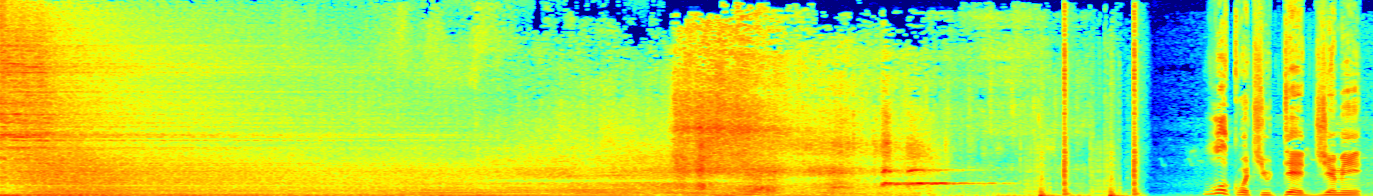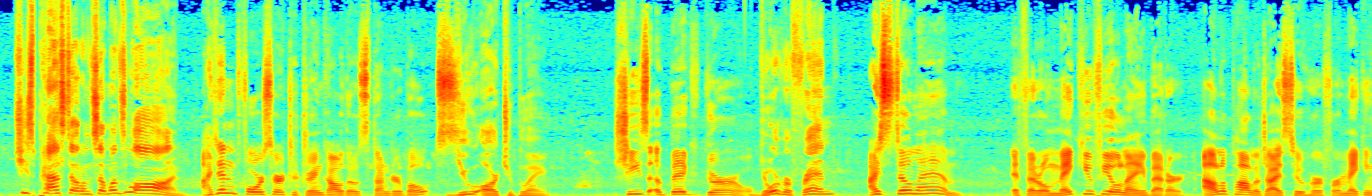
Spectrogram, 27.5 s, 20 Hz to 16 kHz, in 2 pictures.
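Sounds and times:
car engine rumbling while pulling over at a bus stop: 0.1s - 11.3s
sharp clicks and thuds: 10.2s - 11.5s
speech: 12.3s - 19.3s, 19.9s - 27.4s.

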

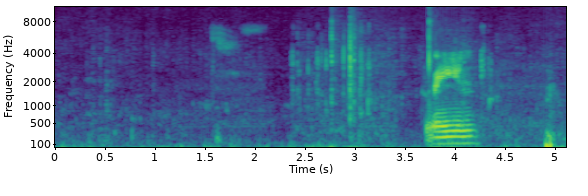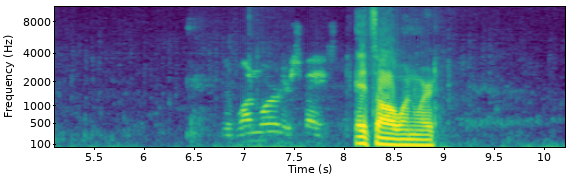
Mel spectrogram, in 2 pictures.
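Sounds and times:
computer keyboard typing a contact name: 2.4s - 4.5s
speech: 3.7s - 4.4s, 6.9s - 9.0s.

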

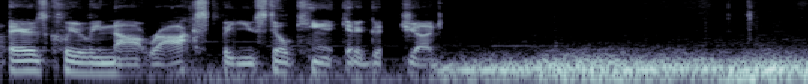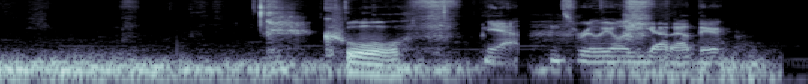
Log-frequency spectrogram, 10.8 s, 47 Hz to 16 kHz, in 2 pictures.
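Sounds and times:
speech: 0.0s - 3.2s, 7.6s - 10.6s
deep thunder rumble from a huge thunderstorm in Georgia: 2.8s - 10.7s.

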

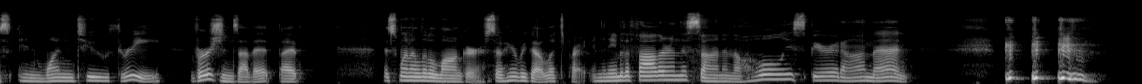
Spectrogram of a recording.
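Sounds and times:
speech: 0.0s - 3.1s, 3.8s - 9.2s, 10.0s - 11.0s
person clearing phlegm from throat: 10.1s - 11.1s.

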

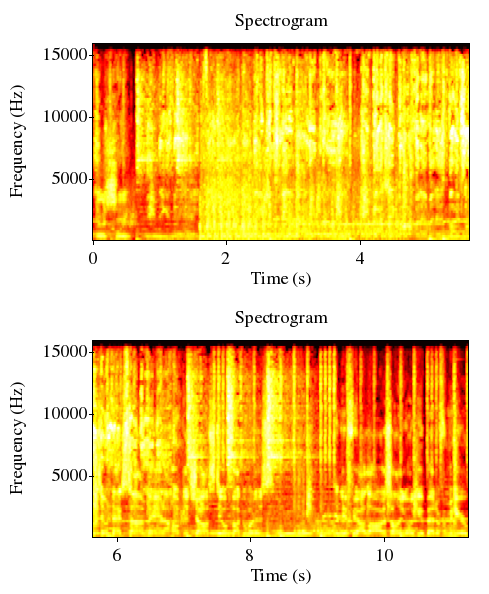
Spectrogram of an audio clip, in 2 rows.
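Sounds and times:
speech: 0.0s - 2.4s, 5.8s - 11.2s
automatic gunfire sound effect: 1.5s - 7.2s.

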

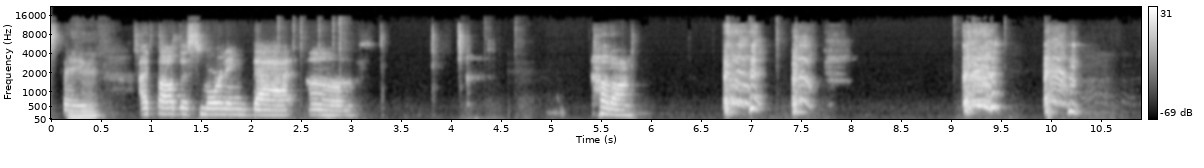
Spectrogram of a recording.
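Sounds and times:
speech: 0.0s - 3.2s, 5.4s - 5.9s
harsh coughs from a popcorn kernel stuck in the throat: 6.7s - 8.0s, 9.1s - 10.4s.

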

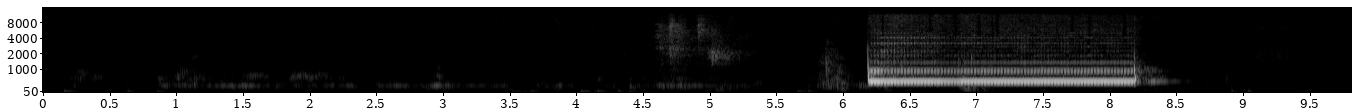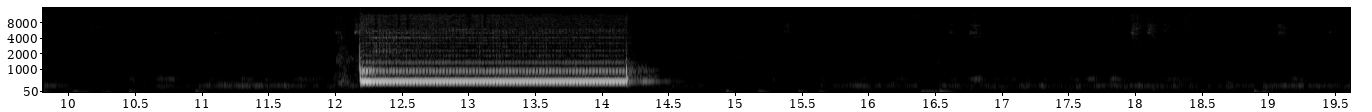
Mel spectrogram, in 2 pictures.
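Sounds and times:
ringback tone of outgoing phone call: 6.2s - 8.4s, 12.2s - 14.4s.

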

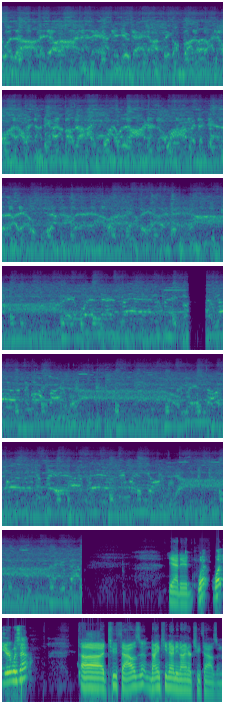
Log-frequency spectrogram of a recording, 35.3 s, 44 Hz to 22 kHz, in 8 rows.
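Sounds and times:
harsh screamed vocals: 0.0s - 28.1s
loud rock song with dense distorted band sound: 0.0s - 28.1s
speech: 0.2s - 9.9s, 29.9s - 31.6s, 32.5s - 35.3s.

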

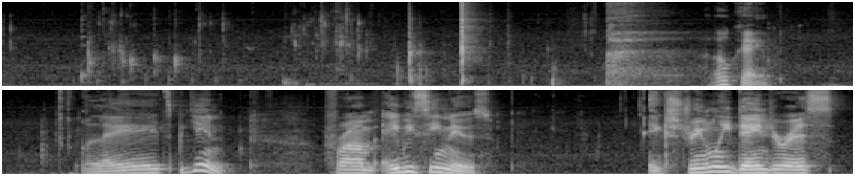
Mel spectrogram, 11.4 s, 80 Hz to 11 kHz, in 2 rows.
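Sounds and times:
water pouring into a glass: 0.5s - 2.6s
speech: 4.8s - 5.2s, 6.2s - 9.0s, 10.0s - 11.3s.

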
